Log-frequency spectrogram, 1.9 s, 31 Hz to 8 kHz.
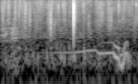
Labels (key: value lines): label: biophony, cascading saw
recorder: SoundTrap 600 or HydroMoth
